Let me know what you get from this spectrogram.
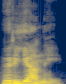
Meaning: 1. zealous 2. mettlesome
- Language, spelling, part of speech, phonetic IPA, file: Russian, рьяный, adjective, [ˈrʲjanɨj], Ru-рьяный.ogg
